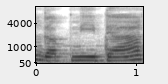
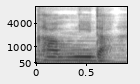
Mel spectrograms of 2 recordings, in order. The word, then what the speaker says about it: 갑니다: Peraturan pelafalan: apabila huruf biep diikuti oleh huruf nien, miem, maka biep akan dilafalkan menjadi miem. Contohnya adalah 갑니다. Jadi kalau huruf biep bertemu huruf nien, jangan dibaca gapnida, tapi dibacanya 갑니다.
